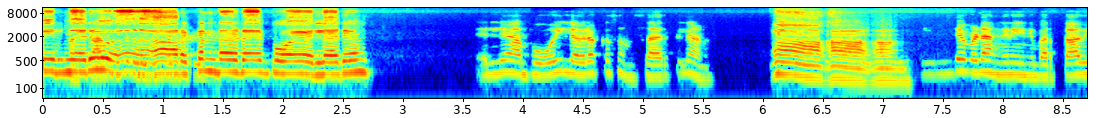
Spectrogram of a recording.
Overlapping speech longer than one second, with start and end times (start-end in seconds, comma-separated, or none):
none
